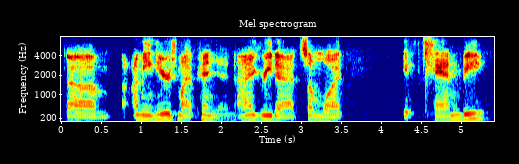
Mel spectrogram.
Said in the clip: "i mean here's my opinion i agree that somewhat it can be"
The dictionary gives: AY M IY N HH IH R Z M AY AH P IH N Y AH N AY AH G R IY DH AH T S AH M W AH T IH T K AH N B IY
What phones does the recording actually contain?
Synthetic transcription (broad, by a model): AY M IY N HH IH R Z M AY AH P IH N Y AH N AY AH G R IY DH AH T S AH M W AH T IH T K AH N B IY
